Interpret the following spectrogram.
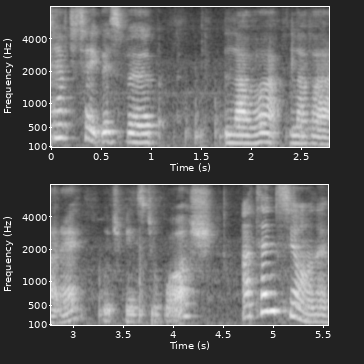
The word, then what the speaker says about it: lavare: I'd have to take this verb lavare, which means to wash. Attenzione, perché lavorare non vuol dire to wash. Lavorare vuol dire to work. Okay, that's something often, students get mixed up. Lavare with three syllables.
